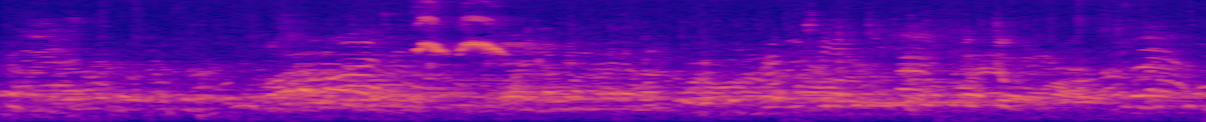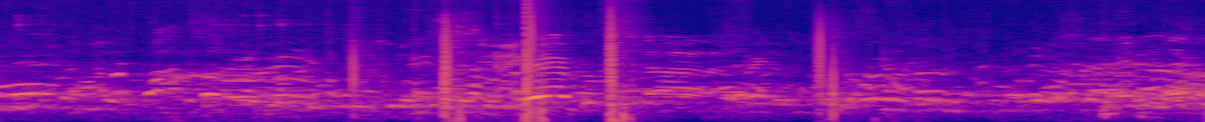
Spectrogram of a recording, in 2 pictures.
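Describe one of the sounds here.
A large crowd of young people chatters loudly all around, outdoors.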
